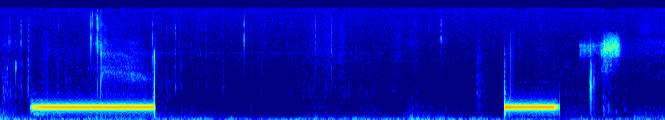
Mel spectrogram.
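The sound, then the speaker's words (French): A telephone ringback tone on an outgoing call gives two steady single-pitch beeps: a long one, a gap of silence, then a shorter one cut off, followed by a couple of faint clicks. “On l'appelle tout de suite. On l'appelle. Parce que ça va sonner.”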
